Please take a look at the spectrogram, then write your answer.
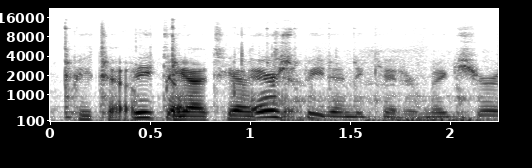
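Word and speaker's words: pitot: yep looks clear uh pilot tube P French p o t you don't pronounce the last T oh I'm sorry you're right PTO air speed indicator make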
